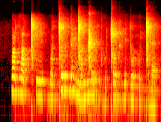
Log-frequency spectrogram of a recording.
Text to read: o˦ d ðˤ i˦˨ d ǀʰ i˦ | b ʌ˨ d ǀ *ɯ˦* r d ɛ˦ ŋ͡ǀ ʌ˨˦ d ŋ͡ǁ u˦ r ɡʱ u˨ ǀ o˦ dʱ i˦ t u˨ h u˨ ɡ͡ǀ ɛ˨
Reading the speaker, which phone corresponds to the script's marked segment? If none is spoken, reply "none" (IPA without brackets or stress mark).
ɯ˦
